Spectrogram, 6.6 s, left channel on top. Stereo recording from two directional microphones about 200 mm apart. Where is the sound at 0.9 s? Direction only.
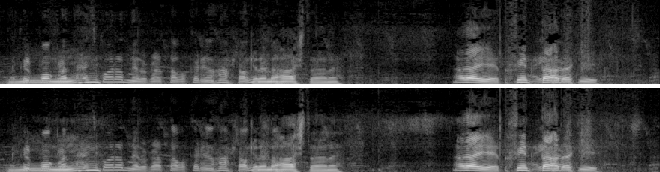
55° left (ahead or behind).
